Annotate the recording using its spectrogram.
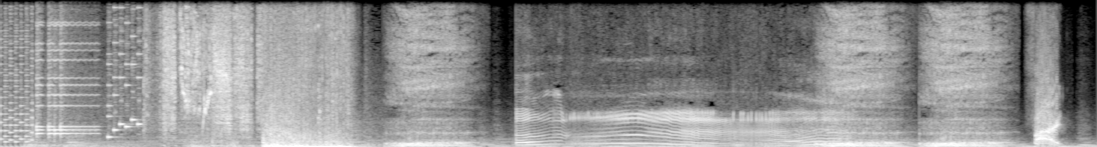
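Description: Cartoon sound effects over background music: a quick run of rising blips in the first second or so, a loud whooshing crash around three seconds in, then a long drawn-out groan-like voice whose pitch rises and falls.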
